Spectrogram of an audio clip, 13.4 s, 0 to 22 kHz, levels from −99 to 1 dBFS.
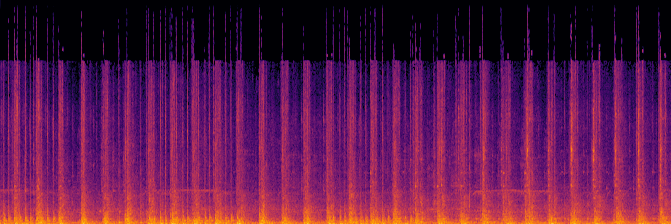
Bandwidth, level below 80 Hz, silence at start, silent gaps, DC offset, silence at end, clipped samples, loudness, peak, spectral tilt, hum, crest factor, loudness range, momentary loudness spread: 17.5 kHz; -26 dBFS; 0 s; none; under 0.1%; 0 s; under 0.1%; -23 LUFS; -4 dBFS; -6 dB/octave; none; 18 dB; 2 LU; 3 LU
